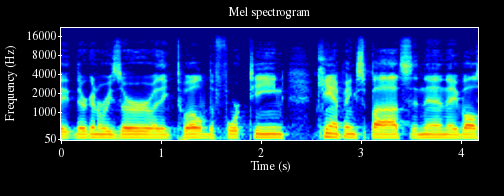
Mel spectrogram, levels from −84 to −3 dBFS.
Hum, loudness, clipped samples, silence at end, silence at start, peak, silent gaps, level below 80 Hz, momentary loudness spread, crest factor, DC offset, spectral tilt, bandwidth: none; -25 LUFS; under 0.1%; 0 s; 0 s; -10 dBFS; none; -54 dBFS; 6 LU; 14 dB; under 0.1%; -6 dB/octave; 15.5 kHz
